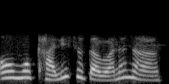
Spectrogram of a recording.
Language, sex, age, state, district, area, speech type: Nepali, female, 18-30, West Bengal, Darjeeling, rural, conversation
